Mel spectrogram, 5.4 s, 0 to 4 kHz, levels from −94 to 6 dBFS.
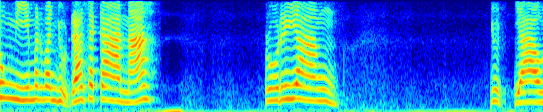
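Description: From 1.61 to 2.66 s, 3.44 to 4.91 s and 5.06 to 5.15 s, comfort noise replaces the background. Discontinuous transmission is the likely cause. Flat synthetic hiss sits about 6, 3 and 10 dB below the real background. Each gap ends with the onset clipped by the voice detector, at 2.64 to 2.66 s, 4.88 to 4.91 s and 5.12 to 5.15 s. The likely cause is slow voice detection, and the first 20 to 30 ms go missing. Speech starts abruptly. Throughout, the call codec leaves nothing above 4 kHz.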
